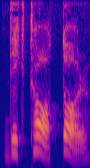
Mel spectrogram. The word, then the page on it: diktator: ²dikt'a:tor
